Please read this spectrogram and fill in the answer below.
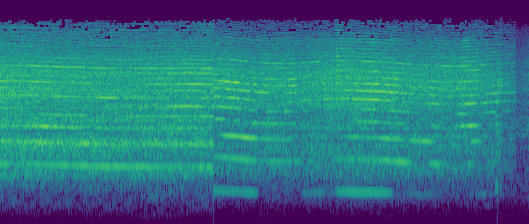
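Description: Handheld electric trim router running at speed, its bit cutting into a wooden knife-handle block: a steady high whine over a rasping hiss. The whine shifts in pitch about three seconds in, and the sound dips near the end.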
